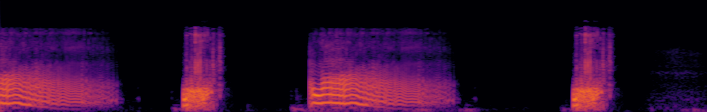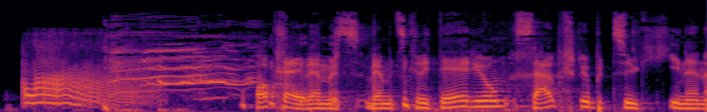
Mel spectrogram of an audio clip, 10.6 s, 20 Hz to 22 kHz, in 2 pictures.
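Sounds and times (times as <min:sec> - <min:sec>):
farts: 0:00.0 - 0:03.5, 0:04.3 - 0:04.7, 0:05.4 - 0:06.2
speech: 0:05.5 - 0:06.2, 0:07.2 - 0:10.6
laughter: 0:06.1 - 0:08.5.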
